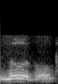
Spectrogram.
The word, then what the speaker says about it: Louisville: I like how you pronounce it Louisville because nobody else would unless you live there, right? – you, you really Louisville.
